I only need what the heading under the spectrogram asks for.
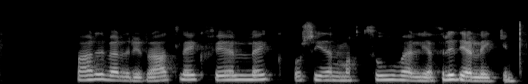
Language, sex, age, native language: Icelandic, female, 40-49, Icelandic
